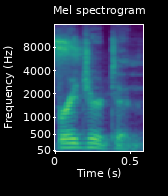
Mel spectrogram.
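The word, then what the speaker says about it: Bridgerton: Bridgetgerton. Am I saying it right? Yes. Bridgetgerton.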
